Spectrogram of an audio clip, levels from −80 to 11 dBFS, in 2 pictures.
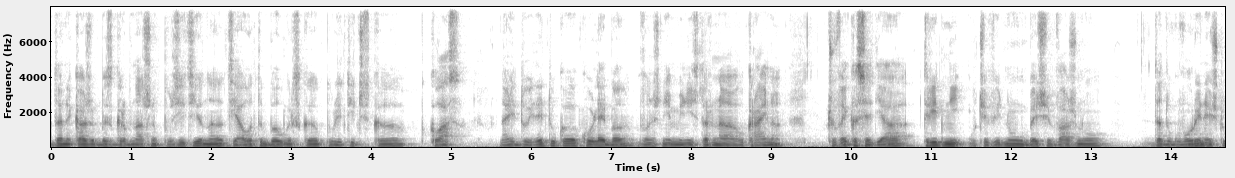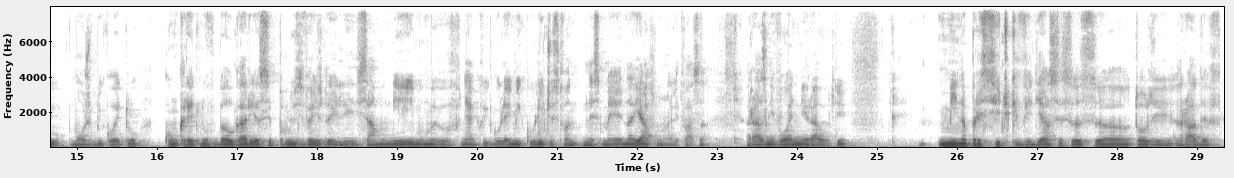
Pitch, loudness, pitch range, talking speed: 90 Hz, -27 LUFS, 85-95 Hz, 125 wpm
